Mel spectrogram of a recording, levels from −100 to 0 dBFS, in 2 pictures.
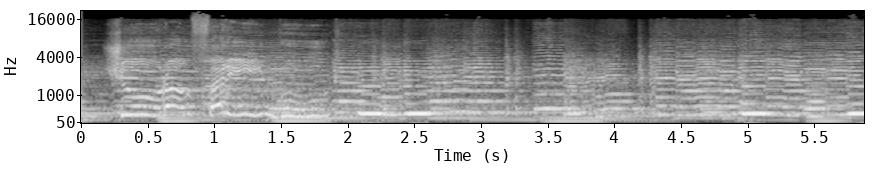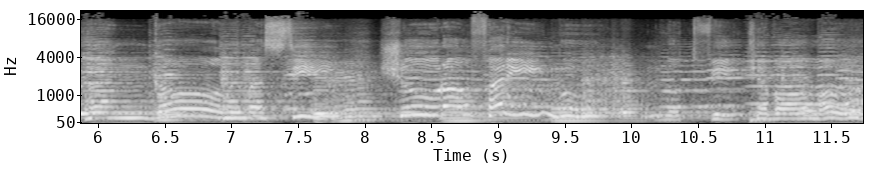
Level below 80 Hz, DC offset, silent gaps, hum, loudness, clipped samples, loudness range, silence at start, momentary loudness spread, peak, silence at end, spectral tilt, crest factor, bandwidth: -54 dBFS; under 0.1%; none; none; -12 LUFS; under 0.1%; 2 LU; 0 s; 7 LU; 0 dBFS; 0 s; -4.5 dB/octave; 12 dB; 18.5 kHz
